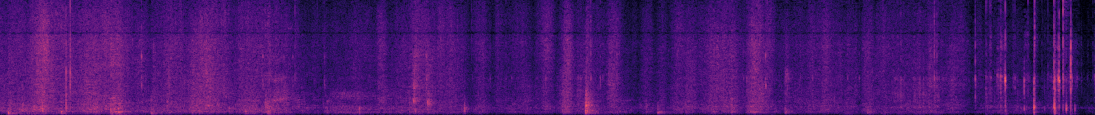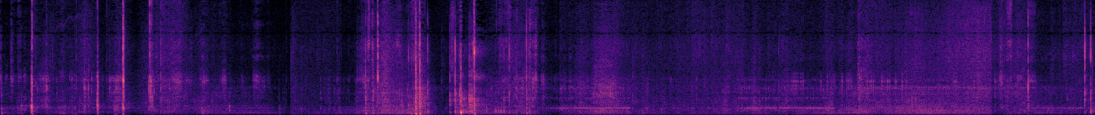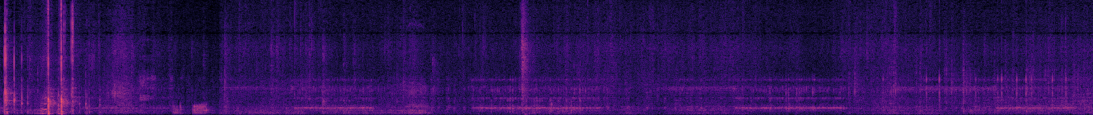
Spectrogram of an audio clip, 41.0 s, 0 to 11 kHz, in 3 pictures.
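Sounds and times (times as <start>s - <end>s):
scraping and rustling: 0.0s - 41.0s.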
